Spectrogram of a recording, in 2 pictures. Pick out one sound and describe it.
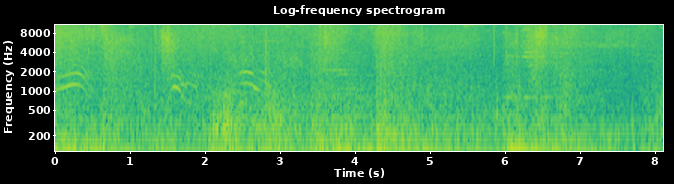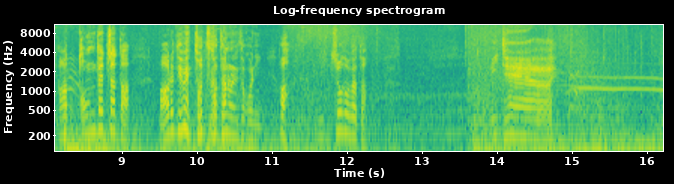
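Electric magic crackles and bursts in quick blasts.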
